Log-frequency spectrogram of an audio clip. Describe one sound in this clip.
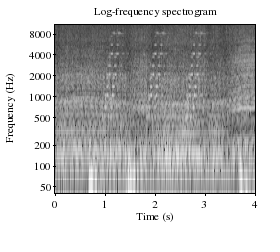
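Bright chimes ring out in short bursts.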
